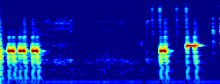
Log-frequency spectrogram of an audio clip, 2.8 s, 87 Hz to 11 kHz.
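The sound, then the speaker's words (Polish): Short electronic keypad beeps from a radio in DMR mode as the repeater frequency 438.4875 is typed in by hand: three quick tones in a row, a pause, then two more, the last one slightly longer and higher, over a faint steady hum. “Ja teraz z palca wpiszę częstotliwość przemiennika.”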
